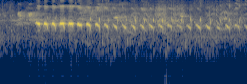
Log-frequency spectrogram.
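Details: Eastern rosella in a sustained volley of crisp, ringing notes, about five per second, strongest early and slowly softening and dropping slightly in pitch over three seconds.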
